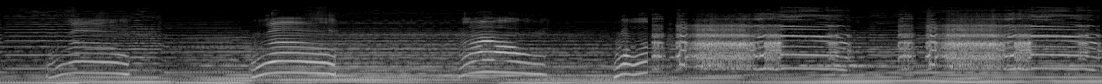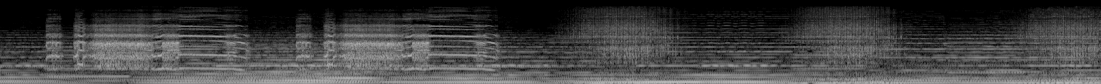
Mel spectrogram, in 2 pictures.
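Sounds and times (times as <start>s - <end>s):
soft background music: 0.0s - 22.0s
cat meowing: 0.4s - 1.5s, 2.5s - 3.4s, 4.6s - 5.6s
bird harsh calls: 6.6s - 17.9s, 18.9s - 20.1s.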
